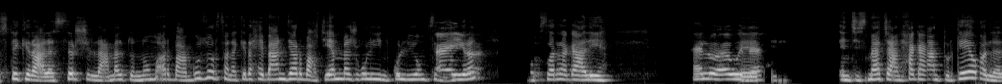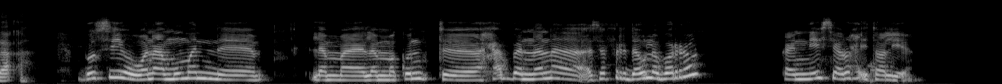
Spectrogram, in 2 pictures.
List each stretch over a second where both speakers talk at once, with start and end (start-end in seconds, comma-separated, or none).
none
